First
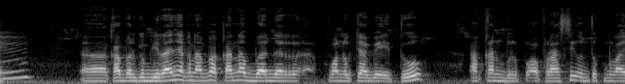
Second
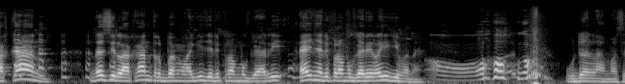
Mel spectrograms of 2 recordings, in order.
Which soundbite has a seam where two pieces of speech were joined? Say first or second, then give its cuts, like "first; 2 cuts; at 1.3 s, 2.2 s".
second; 1 cut; at 5.4 s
